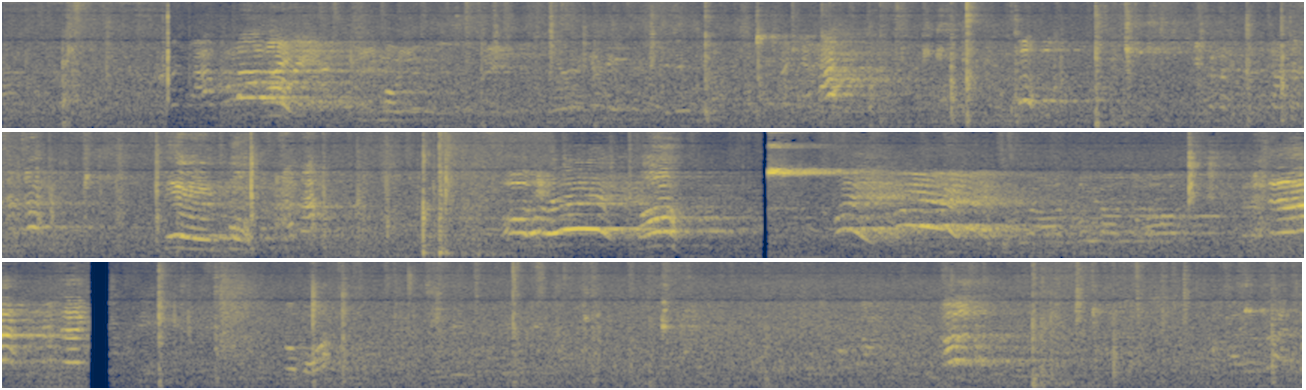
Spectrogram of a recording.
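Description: Live pitch sound of a football match: players shouting to each other over the steady hum of the ground, with the short thuds of the ball being kicked.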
